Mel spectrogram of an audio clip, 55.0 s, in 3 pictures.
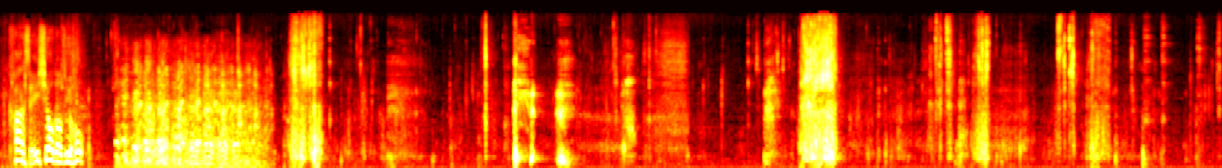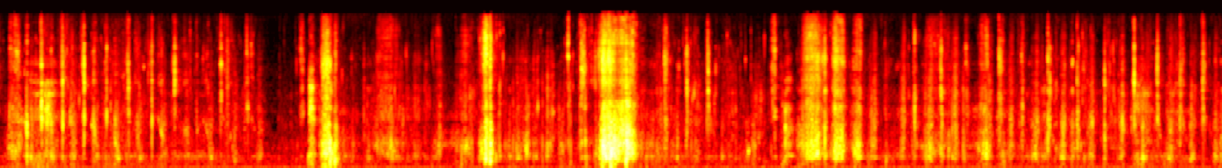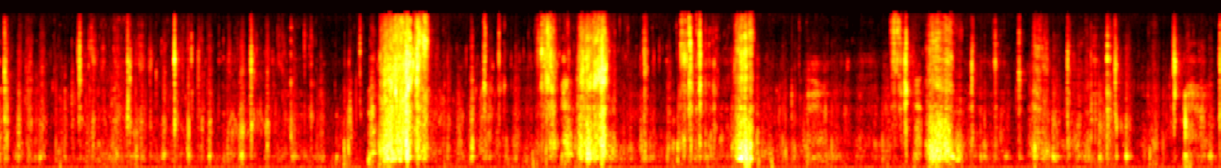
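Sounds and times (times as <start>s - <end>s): noodles being slurped: 11.9s - 12.7s, 42.2s - 43.2s.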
